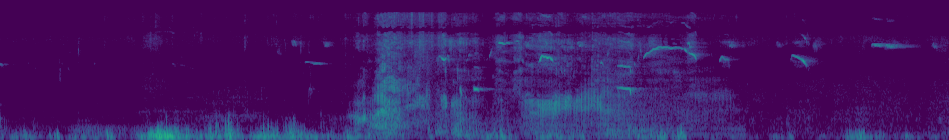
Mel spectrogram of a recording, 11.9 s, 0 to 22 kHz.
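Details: Captive wolves at Northern Forest Zoo, 23 February 2024: two high-ranking wolves give a low-ranking pack member a muzzle-grab. Low rumbling and scuffle noise build into a loud snarling outburst with short high squeaky whines, then fade back to low rustling.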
